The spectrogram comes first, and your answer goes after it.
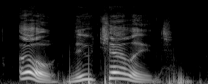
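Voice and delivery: silly computer-generated text-to-speech narrator voice. Joking about a TikTok challenge, TikTok text-to-speech voice. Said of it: "that little stupid TikTok voice that's like".

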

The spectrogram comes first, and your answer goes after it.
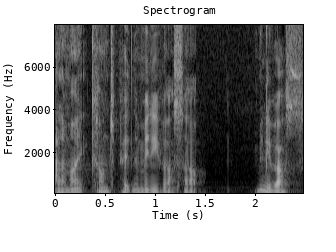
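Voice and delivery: offhand, casual conversational tone. Telling a friend about picking up a minibus for a Christmas outing, doing an impression of the minibus pickup. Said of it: "can I do an impression?".

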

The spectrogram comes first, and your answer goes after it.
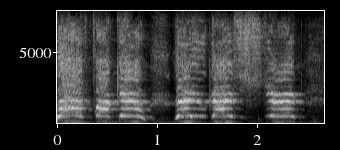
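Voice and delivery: very high put-on screaming. Recounting holding a man down as security arrives, retelling a man screaming. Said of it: "He's just screaming".

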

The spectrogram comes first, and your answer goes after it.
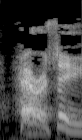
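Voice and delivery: grim, harsh, disapproving and condemning delivery. Describing how people say the word heresy: heresy said with a scowl. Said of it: "we have to say it with a scowl".

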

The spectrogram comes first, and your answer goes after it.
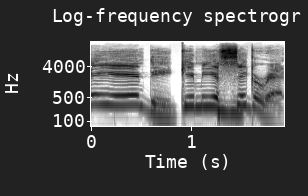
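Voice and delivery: high, loud, drawn-out killer doll voice. Offering to say a famous movie line: Chucky voice. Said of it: "You wanna hear me say the famous line?".

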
